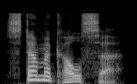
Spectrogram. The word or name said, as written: stomach ulcer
